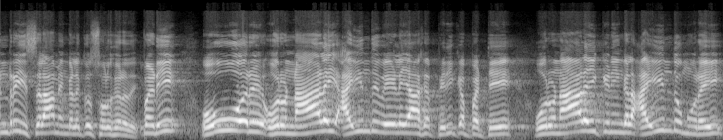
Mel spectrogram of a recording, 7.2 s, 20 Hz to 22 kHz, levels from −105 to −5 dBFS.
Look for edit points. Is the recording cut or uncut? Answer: cut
